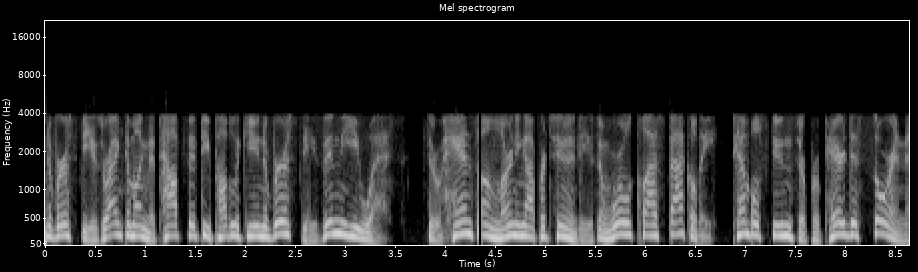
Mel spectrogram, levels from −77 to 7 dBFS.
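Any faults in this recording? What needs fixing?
There's packet loss filled with silence at 2.62–2.64 s (20 ms) and again at 4.32–4.36 s (40 ms). The speech just drops out with hard edges, which fits losing one 20 ms packet, then two back to back, with the receiver playing silence instead of concealing the gap. The 4 kHz ceiling you hear is just the G.711 telephone coding. To prevent this, turn on packet loss concealment and give the jitter buffer enough headroom to ride out short losses.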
